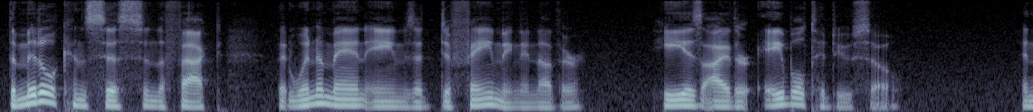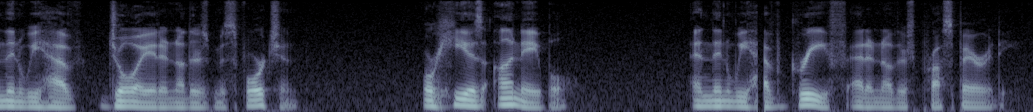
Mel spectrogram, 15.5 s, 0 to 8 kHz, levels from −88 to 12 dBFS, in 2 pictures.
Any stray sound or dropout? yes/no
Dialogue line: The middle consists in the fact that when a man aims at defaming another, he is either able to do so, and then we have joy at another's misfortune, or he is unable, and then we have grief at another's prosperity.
yes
